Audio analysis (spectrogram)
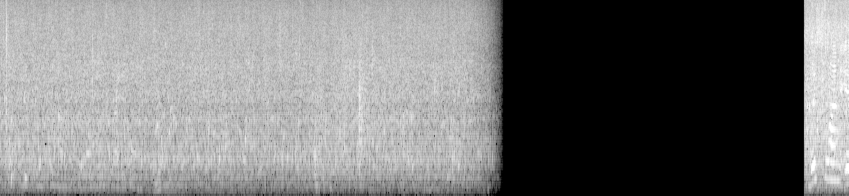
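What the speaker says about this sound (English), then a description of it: "here comes Christmas Creek, and here's where it meets No Man's Glen" Christmas Creek flowing at its meeting with No Man's Glen in a Florida sanctuary, a steady soft rush and trickle of water continuing evenly before cutting out, then resuming briefly.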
